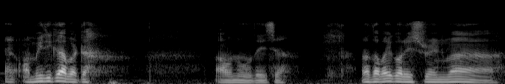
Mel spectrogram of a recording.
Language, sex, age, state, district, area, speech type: Nepali, male, 45-60, West Bengal, Jalpaiguri, rural, spontaneous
